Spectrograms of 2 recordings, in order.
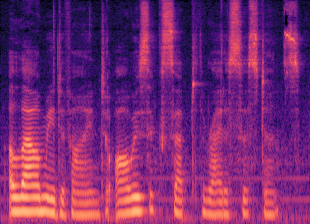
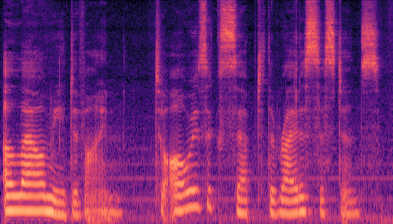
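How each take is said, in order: First: It is read at a faster pace. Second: It is read at a slower pace.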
